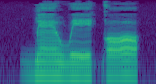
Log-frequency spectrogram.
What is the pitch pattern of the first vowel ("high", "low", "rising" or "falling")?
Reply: low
